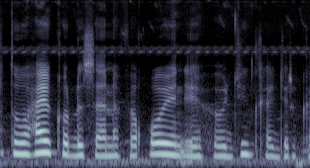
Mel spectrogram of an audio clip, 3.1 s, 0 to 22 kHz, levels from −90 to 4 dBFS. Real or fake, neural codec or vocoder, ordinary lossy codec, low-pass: real; none; none; none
